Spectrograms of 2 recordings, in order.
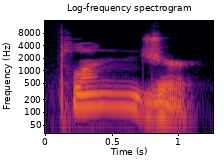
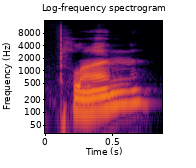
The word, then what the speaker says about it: plunger: this is a plunger plunger use the regular n and the J J sound like juice plunger this is a plunger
